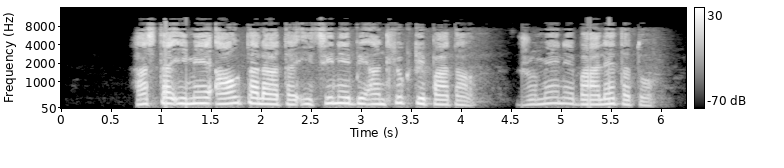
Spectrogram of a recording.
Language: Gawar-Bati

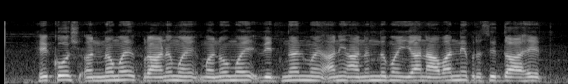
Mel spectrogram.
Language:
Marathi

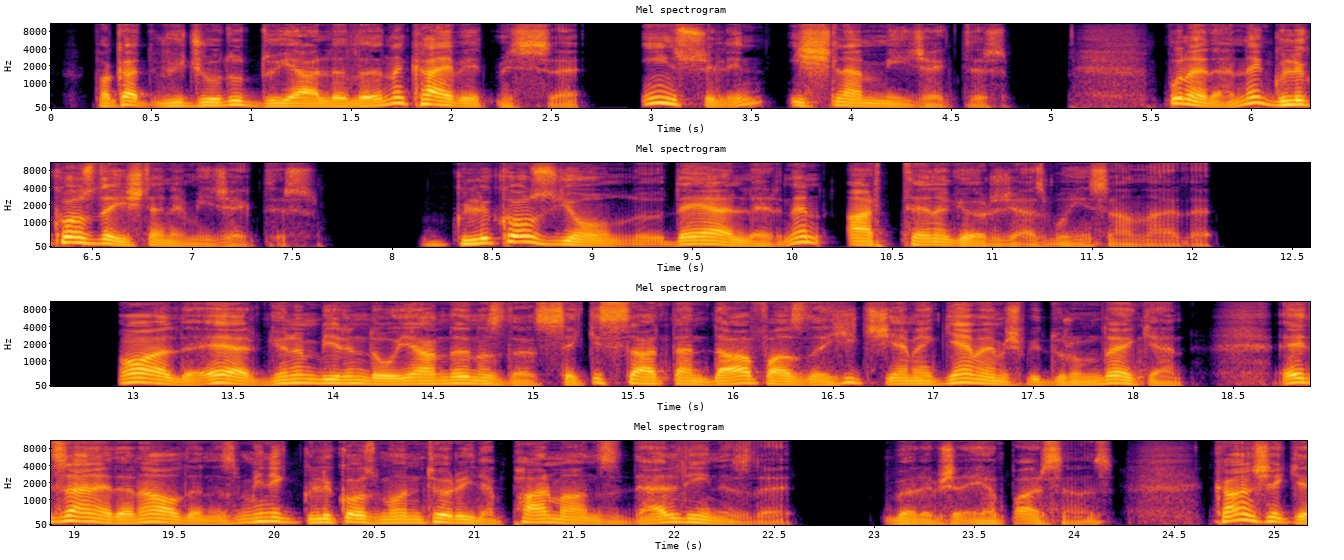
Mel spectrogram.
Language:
Turkish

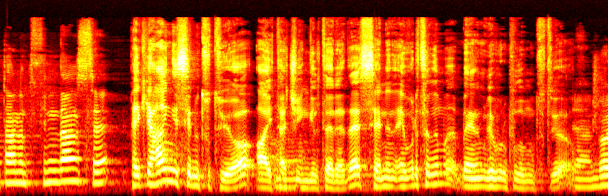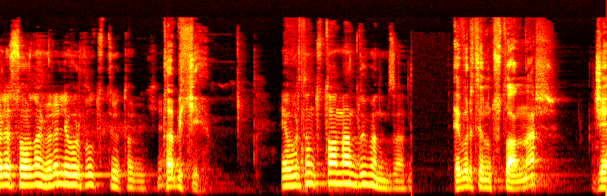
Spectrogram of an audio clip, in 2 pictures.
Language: Turkish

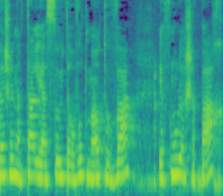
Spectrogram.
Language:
Hebrew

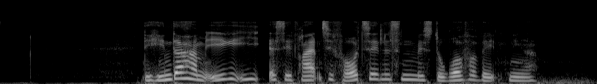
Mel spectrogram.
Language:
Danish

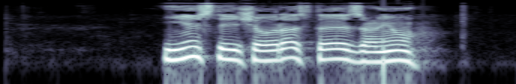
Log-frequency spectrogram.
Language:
Kati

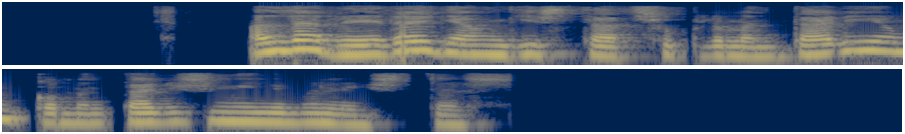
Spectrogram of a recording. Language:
Catalan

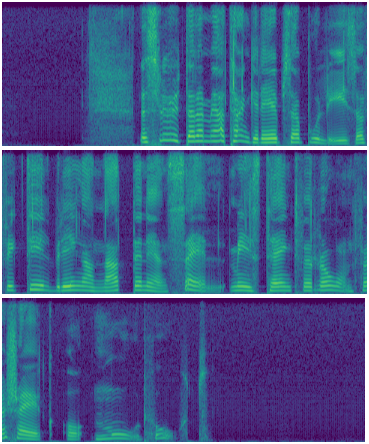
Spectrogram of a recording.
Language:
Swedish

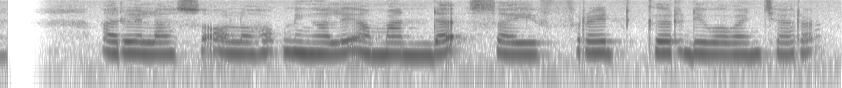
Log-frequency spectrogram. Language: Sundanese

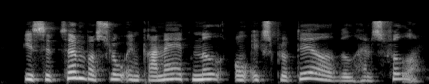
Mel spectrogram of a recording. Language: Danish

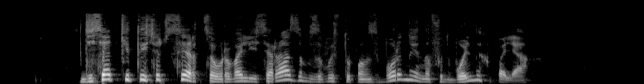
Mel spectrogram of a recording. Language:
Belarusian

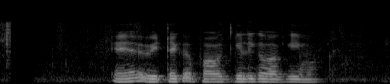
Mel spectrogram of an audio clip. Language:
Sinhala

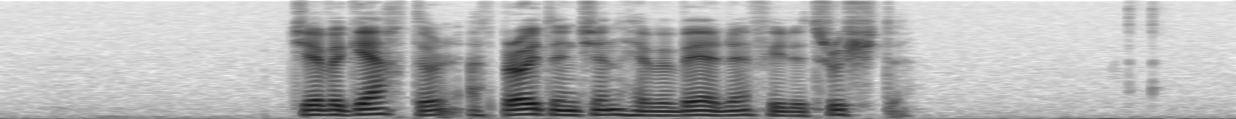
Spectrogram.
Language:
Faroese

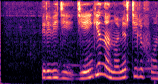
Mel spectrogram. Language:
Russian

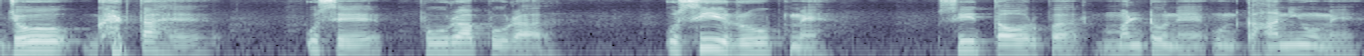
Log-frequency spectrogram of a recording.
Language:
Urdu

